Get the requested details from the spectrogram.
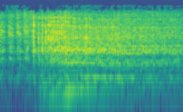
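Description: The engine of a bucket truck from the Missoula Electric Co-op, with a crew of linemen, rumbles steadily at idle: a low droning hum with some clanking and hiss over it, with no voices.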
